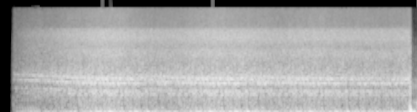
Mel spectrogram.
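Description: Loud, steady rushing noise with a deep rumble underneath and a thin, slowly falling tone on top. It swells in quickly and cuts off abruptly at the end.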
